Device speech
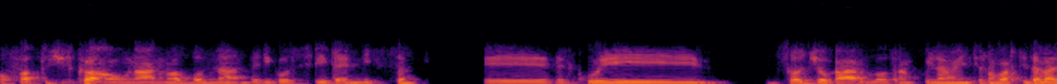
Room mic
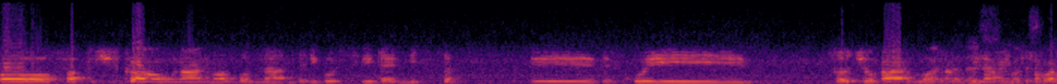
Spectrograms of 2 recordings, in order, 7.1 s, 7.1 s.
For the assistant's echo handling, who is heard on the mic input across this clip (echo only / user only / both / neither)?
both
